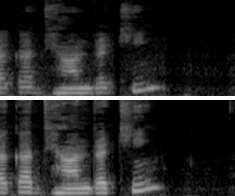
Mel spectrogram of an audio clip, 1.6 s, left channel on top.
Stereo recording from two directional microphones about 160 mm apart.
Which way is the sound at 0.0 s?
55° right (ahead or behind).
